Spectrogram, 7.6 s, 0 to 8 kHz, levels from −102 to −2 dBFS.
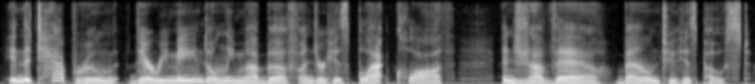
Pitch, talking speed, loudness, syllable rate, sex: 190 Hz, 145 wpm, -18 LUFS, 3.7 syllables/s, female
